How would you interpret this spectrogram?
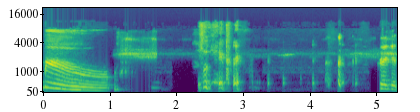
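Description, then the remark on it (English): A voice speaks briefly, then a steady, high-pitched cricket chirping starts and runs to the end, fairly faint, with short bursts of voices and laughter breaking in over it. “Crickets is good.”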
